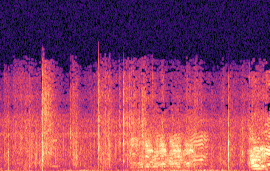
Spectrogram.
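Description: Softball bat striking the pitched ball once, a sharp crack about half a second in. Players and spectators then shout and cheer as the play develops, getting louder near the end.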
